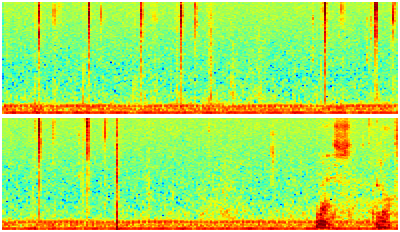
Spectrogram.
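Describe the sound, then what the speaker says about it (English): A mechanical pencil clicked over and over close to a binaural microphone, sharp isolated ticks at an uneven pace over a low steady hum, ending with a brief rustle of handling. "Here's a mechanical pencil."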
